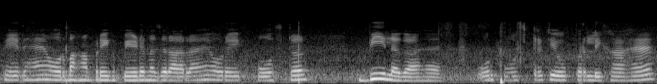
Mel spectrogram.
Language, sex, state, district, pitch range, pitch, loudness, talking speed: Hindi, female, Chandigarh, Chandigarh, 185-205 Hz, 195 Hz, -17 LUFS, 210 wpm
